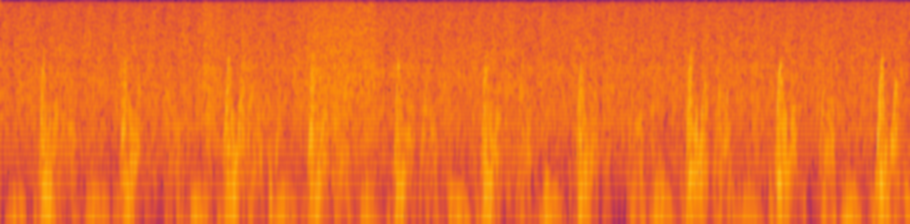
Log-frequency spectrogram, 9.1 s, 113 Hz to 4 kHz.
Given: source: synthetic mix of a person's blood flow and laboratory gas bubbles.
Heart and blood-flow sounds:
Doppler ultrasound of blood flow; precordium
1.36-1.42 s: bubbles
2.67-2.81 s: bubbles
6.05-6.10 s: bubbles
8.17-8.31 s: bubbles
From the record:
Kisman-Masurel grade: 121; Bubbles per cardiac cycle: 1 to 2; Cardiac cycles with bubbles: 10 to 50%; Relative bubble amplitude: barely perceptible (0.100 to 0.250); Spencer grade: 2 (many but less than half of the cardiac periods contain bubble signals, singularly or in groups); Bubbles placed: anywhere in the cardiac cycle

